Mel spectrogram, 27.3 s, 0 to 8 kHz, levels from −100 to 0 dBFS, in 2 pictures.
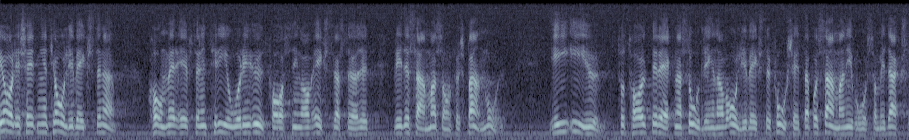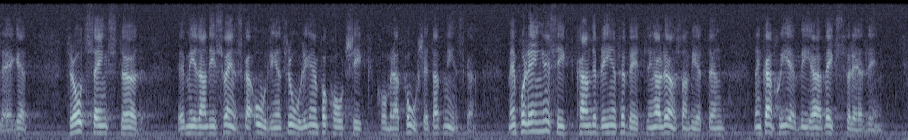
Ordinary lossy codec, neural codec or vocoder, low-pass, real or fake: none; vocoder, 22.05 kHz, 80 mel bands, WaveNeXt; 7.2 kHz; fake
